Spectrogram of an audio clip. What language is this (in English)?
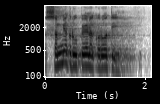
Sanskrit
